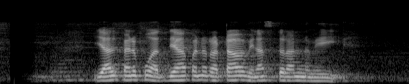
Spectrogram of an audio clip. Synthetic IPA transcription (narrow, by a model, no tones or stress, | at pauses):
jalpænəpuad̪jaːpənəɾaʈaːʋəʋenaskəɾanːəʋej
